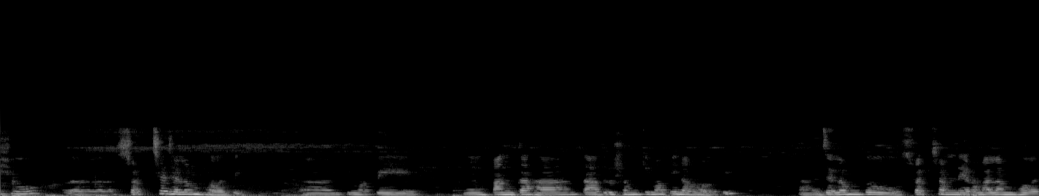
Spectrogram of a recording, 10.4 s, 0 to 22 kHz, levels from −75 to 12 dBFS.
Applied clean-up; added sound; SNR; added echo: classical method WPE with log-MMSE.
